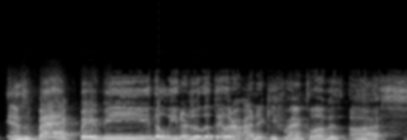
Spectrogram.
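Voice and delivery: loud, high hyped cheer; fan celebration. Pretend. Co-host celebrating Taylor Heinicke's return, loud high hype. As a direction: shout it like a proud superfan.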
